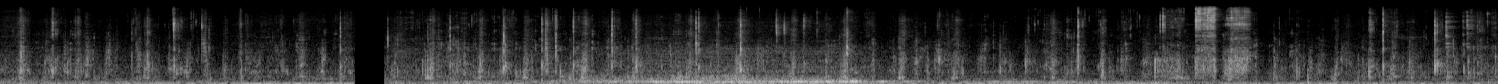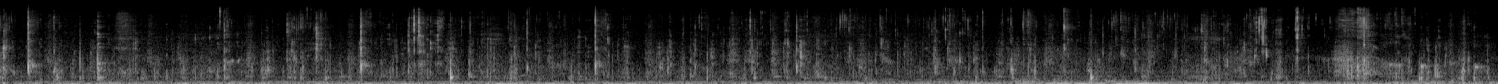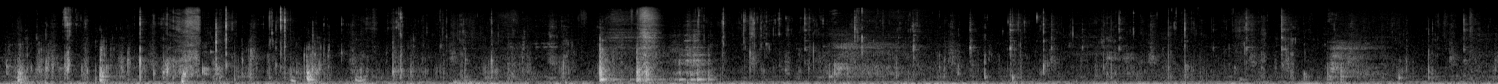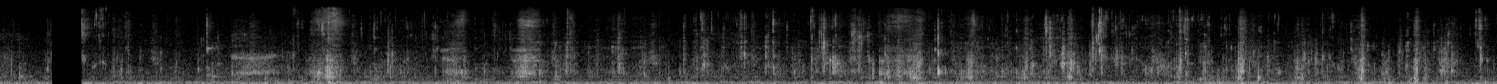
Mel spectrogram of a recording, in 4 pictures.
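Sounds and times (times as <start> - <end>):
person chewing and biting: 0.2 - 35.9, 37.1 - 45.2, 45.8 - 59.9.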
